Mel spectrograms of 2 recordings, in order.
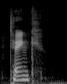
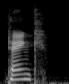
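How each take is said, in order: First: It is said in an Irish accent. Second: It is said in an Irish accent.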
